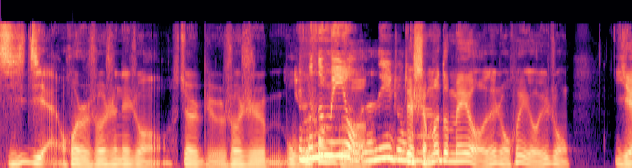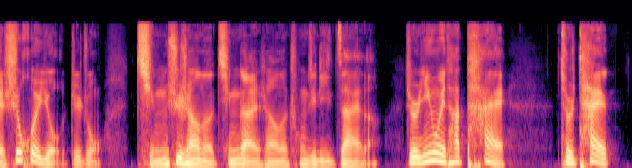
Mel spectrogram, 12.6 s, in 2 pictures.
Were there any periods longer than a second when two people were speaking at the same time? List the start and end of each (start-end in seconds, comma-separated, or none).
2.9-4.5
